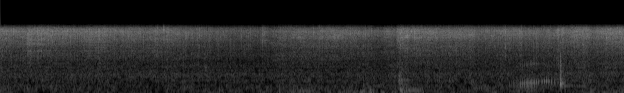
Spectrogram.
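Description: Food sizzling on a gas grill: a steady hiss, with two clicks about five and seven seconds in.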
